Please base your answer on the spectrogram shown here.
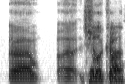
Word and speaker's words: Chillicothe: You know, they said that that is legitimately where Chillicothe, isn't that how it's pronounced? Chillicothe? Chillicothe, sir.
